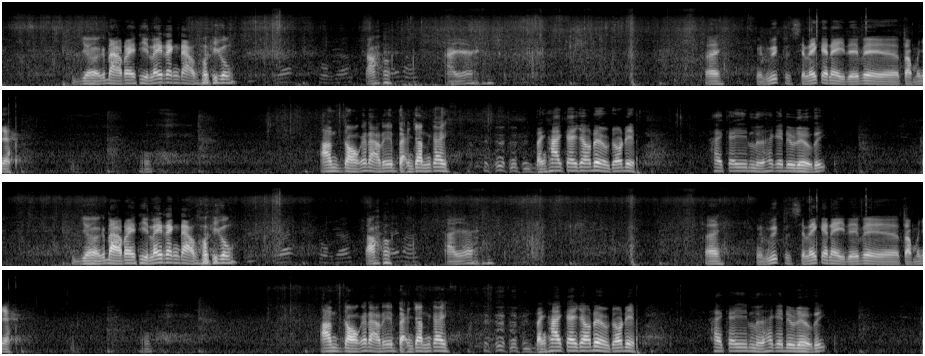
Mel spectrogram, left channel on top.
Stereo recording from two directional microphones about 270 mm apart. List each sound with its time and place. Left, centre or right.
0.7 s speech: centre
3.6 s speech: centre
7.0 s speech: centre
12.4 s a man's voice: centre
14.1 s speech: right
14.5 s speech: centre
